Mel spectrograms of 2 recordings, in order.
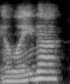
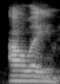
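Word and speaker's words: Alane: unusual name my name a lot of people call me Elena elain alen Elena they call me everything in the book what my right name my name is Alain it's spelled a l a n e everybody calls me all those other things I'm used to being called elain Elena everybody puts an eye in my name I've been called Allan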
